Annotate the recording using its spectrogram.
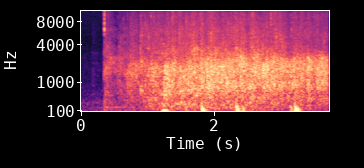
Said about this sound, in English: And I'll know you're really polite if you applaud for her, because you haven't heard of her yet, though you will.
